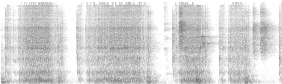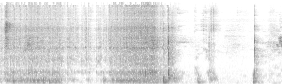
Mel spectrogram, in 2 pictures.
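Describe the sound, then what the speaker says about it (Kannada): A sewing machine runs in loud, close bursts while stitching over an old blouse being remade with lining fabric. The whirring runs stop and start with short pauses between them and trail off near the end. "ಆ ರೀತಿ ನಾವಿಲ್ಲಿ ಸ್ಟಿಚ್ಚನ್ನ ಇದ್ರ ಮೇಲೆ ಒಂದು ಸ್ಟಿಚ್ಚನ್ನ ಹಾಕ್ಕೋಬೇಕು."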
